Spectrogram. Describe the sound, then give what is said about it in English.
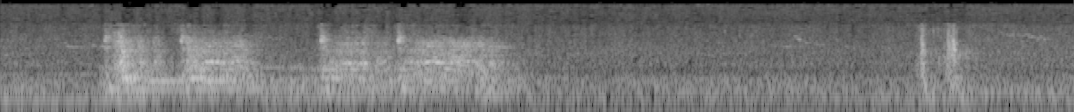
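A car's starter motor grinds and whirs in a few short, uneven bursts, then falls silent, with one last brief crank at the end; the engine never catches. “Nothing seems to be working. Can't even get the car started.”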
